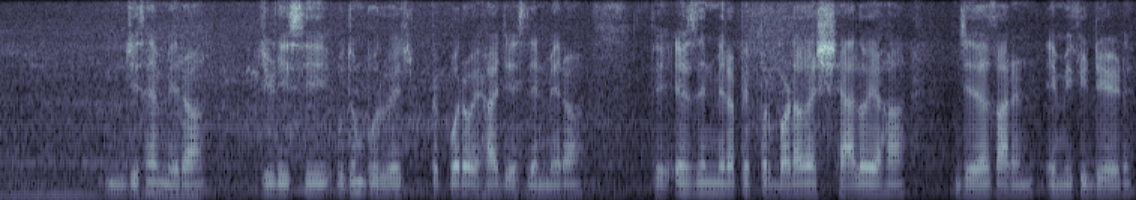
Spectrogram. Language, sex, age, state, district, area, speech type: Dogri, male, 18-30, Jammu and Kashmir, Udhampur, rural, spontaneous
